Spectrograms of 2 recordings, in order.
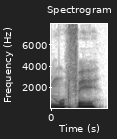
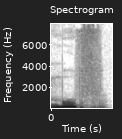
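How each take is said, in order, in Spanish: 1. El nombre se dice de la forma habitual, cotidiana. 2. El nombre se dice de la forma original, nativa. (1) "Si dicen Mouffe no va a haber demasiado problema" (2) "en realidad creo que se pronuncia algo así como Mouffe"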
